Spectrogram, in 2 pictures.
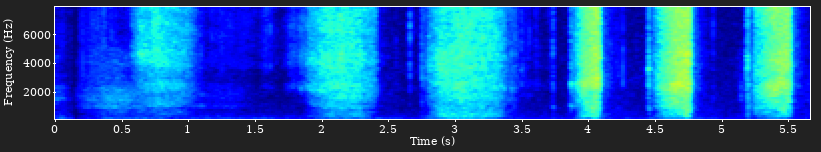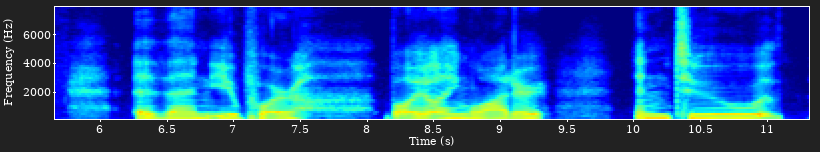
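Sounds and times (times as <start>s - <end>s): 
ground corn swept into a basket: 0.0s - 5.6s
speech: 6.3s - 7.6s, 8.2s - 9.4s, 10.0s - 11.3s.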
